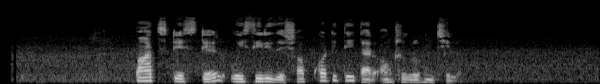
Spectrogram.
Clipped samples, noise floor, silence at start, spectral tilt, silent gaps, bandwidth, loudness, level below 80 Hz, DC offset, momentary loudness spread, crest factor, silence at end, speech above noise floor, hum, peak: under 0.1%; -49 dBFS; 0.2 s; -5.5 dB/octave; none; 9.8 kHz; -21 LUFS; -64 dBFS; under 0.1%; 10 LU; 22 dB; 1.4 s; 28 dB; none; -2 dBFS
